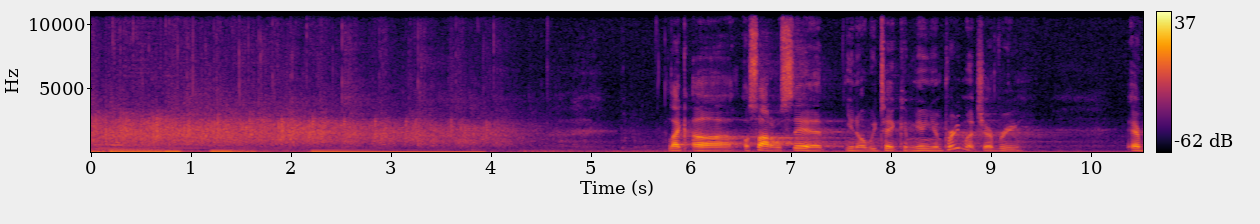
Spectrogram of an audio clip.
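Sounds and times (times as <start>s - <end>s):
audience clapping hands in praise to God: 0.0s - 4.6s
low sustained instrumental chords: 0.0s - 4.6s
speech: 5.8s - 9.4s.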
